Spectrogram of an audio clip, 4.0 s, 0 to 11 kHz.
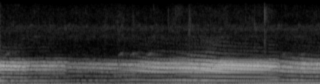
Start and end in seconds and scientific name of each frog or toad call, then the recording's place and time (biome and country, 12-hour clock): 0.0	4.0	Physalaemus albonotatus
1.3	4.0	Ameerega picta
Cerrado, Brazil, 5:45pm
